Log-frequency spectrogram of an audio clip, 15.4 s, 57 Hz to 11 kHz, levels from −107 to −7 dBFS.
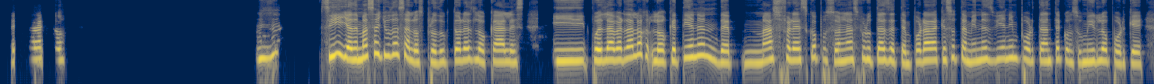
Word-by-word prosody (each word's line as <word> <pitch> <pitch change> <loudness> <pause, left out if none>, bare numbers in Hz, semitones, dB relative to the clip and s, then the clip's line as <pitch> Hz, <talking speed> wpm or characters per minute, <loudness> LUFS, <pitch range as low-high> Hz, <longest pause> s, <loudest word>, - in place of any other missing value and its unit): Exacto. 270 +1 -6 2.6
Ujú. 290 +4 +2 0.6
Sí, 330 +4 +4
y 305 - +5
además 280 +6 +5
ayudas 360 -1 +1
a 310 - +3
los 230 -2 -1
productores 235 +4 -1
locales, 230 -2 -1 0.4
y 245 +1 +1
pues 250 -1 +6
la 265 0 +5
verdad 270 +3 +3
lo 370 +3 +2
g 300 - -5
lo 240 -1 +2
que 250 - +3
tienen 310 0 +1
de, 220 -1 -1
mm, 215 - -11 0.2
más 265 +4 -1
fresco, 270 +2 -1
pues, 270 -3 -12
son 240 0 -2
las 265 0 -2
frutas 265 -2 0
de 250 -1 0
temporada, 240 +4 0
que 265 - -5
eso 305 +3 -7
también 255 -2 -2
es 270 -2 -2
bien 280 +2 -3
importante 260 -3 -2
consumirlo 240 +1 -2
porque 215 -2 -4
255 Hz, 145 wpm, -22 LUFS, 240-280 Hz, 2.6 s, pues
